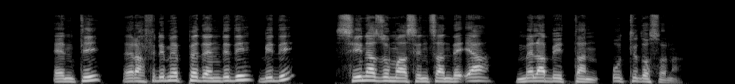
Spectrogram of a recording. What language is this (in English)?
Gofa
